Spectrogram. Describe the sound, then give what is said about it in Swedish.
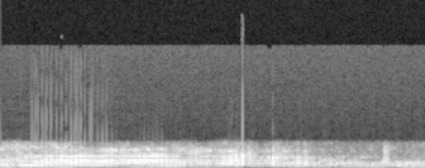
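A rally car's engine runs steadily after being restarted, a loud, rich, droning tone with little change in pitch that eases off slightly toward the end. No voices are heard. “han har skruvat men han har fått igång bilen i alla fall”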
